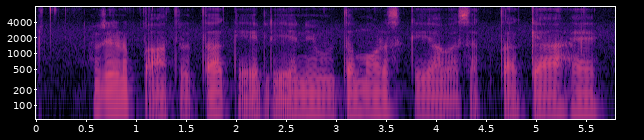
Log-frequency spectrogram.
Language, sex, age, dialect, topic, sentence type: Hindi, male, 18-24, Awadhi Bundeli, banking, question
